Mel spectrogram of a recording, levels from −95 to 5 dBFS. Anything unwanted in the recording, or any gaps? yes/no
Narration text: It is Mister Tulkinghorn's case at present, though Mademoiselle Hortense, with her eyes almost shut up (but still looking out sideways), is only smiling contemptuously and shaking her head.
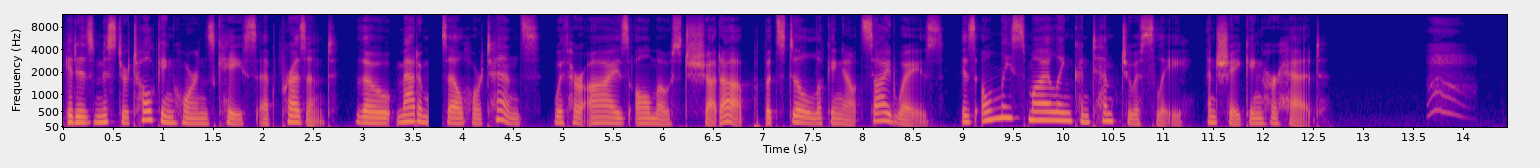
yes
